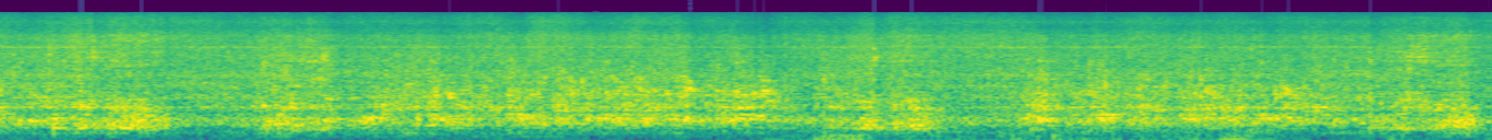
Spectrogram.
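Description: Spice masala frying in oil in a pot, sizzling steadily while a metal ladle stirs it: the bhuna stage of cooking down the masala.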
